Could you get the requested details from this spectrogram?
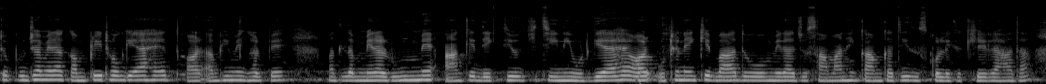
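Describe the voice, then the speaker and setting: At a moderate pace and with hardly any pauses, a woman speaks at medium pitch in a monotone, flat intonation. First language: Bengali (speaking Hindi). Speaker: vlogger. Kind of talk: casual vlog narration. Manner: halting, many fillers.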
